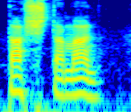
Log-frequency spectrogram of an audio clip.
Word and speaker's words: tashtaman: and it seems like there's a general trend that when you have sh, the sh just kind of results in a lengthened vowel of some sort, tashtaman, and the sh just the whole syllable gets pronounced as sh, and if there's a stress to fall on it, it gets knocked to the previous syllable, tashtaman.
